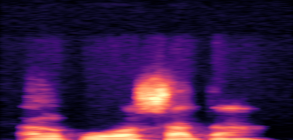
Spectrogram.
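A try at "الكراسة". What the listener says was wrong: Nah ini pakai tasdid Mbak ya. Al-kurrosata.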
